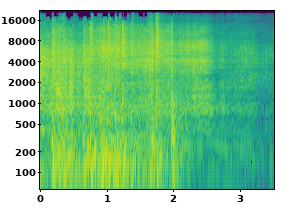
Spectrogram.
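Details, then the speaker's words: Jeep CJ7, long-sitting possible project, oil pressure building while cranking, starter troublesome, unfamiliar new-looking carburettor: uneven bursts of firing for about two seconds, then it fades and dies; catches but won't keep running, fuel problem likely. "She wants it. She wants to run."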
